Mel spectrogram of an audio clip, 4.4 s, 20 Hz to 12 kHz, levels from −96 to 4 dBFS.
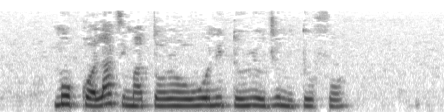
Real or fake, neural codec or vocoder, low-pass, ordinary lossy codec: real; none; 10.8 kHz; MP3, 32 kbps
